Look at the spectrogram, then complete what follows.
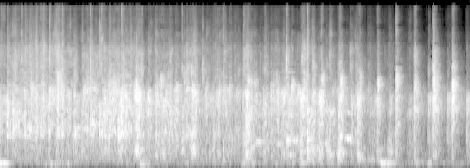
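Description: A church audience applauds God during a sermon in a dense, steady wash of clapping that holds for several seconds, then thins out into scattered individual claps before fading.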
